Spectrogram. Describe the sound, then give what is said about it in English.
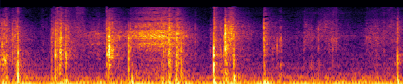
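Tarot cards being shuffled, quick papery riffles and crisp flicks repeating in an irregular, fairly brisk rhythm. “Got all kinds of cards popping out today, guys.”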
